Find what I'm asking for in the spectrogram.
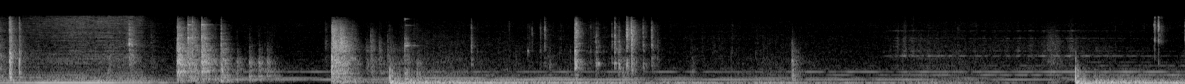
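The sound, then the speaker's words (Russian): A door being forced and broken, with several heavy thuds and sharp knocks mixed with clattering and rattling over a low hum, uneven in rhythm and loud, with no voices. “кто-то ломится в двери”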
